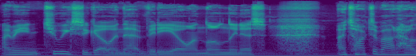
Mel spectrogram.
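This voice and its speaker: Over noticeable background noise, a man with a medium pitch talks at a moderate pace with ordinary pitch variation. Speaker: YouTuber and storyteller. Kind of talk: reading aloud. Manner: soft-spoken. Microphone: distant and quieter in the mix.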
